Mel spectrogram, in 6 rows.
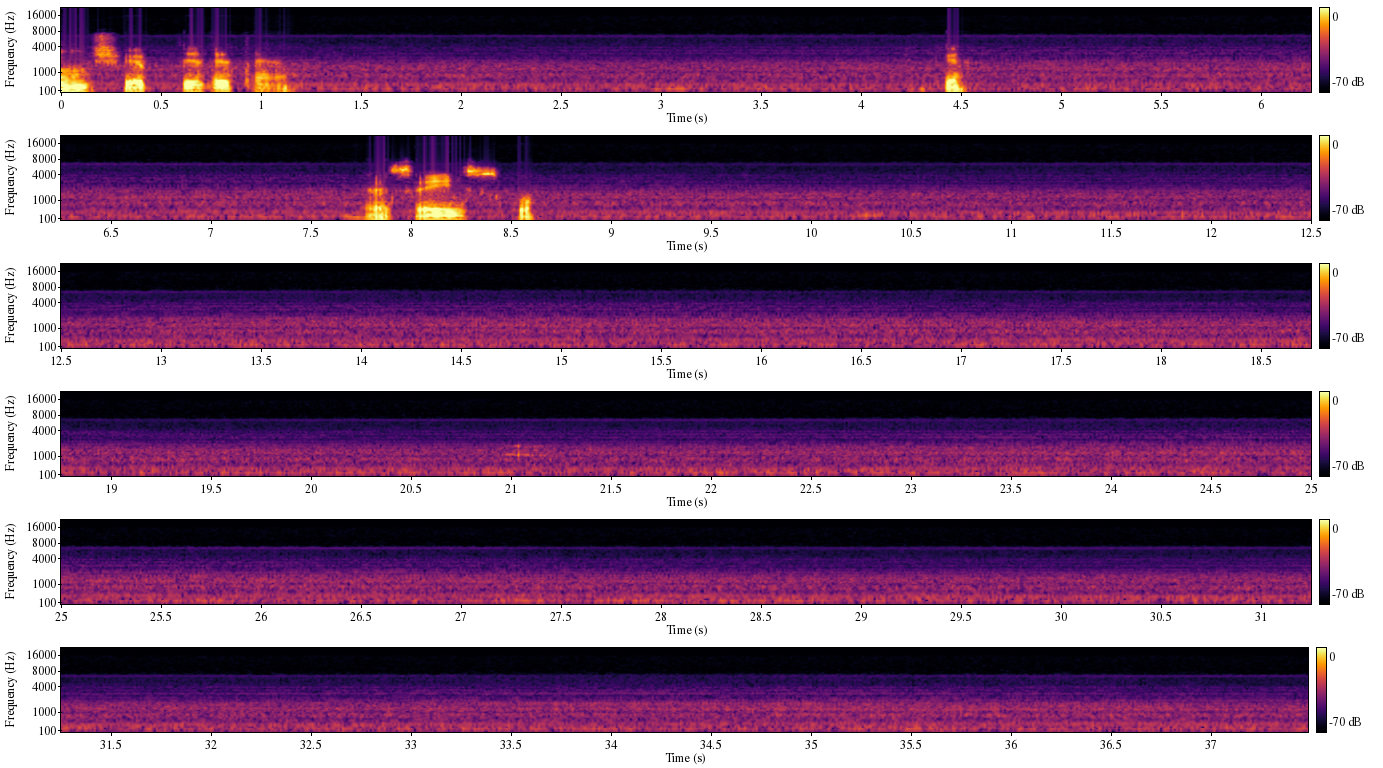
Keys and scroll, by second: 27.7 ctrl+z.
